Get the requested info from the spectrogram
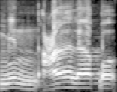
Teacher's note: nun sukun bertemu dengan huruf halqiyah, huruf tenggorokan. Jadi jelas bacanya, izhar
